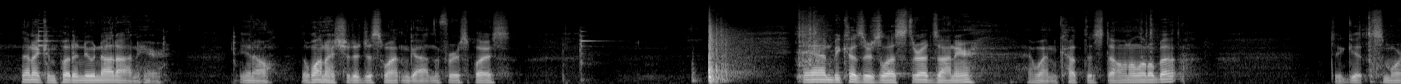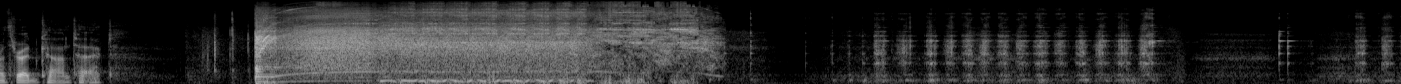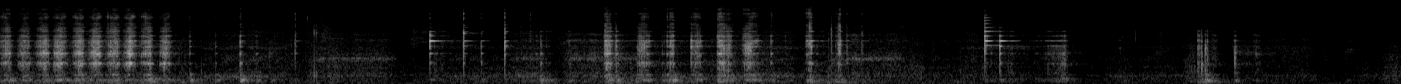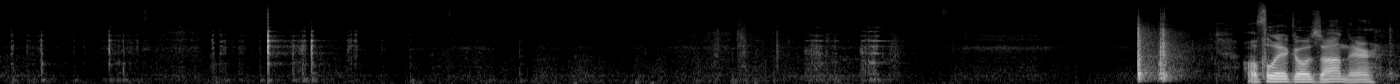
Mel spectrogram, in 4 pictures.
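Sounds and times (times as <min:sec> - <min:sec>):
hand tool filing metal threads: 0:16.6 - 0:21.4, 0:22.3 - 0:25.9, 0:26.8 - 0:31.1, 0:32.3 - 0:36.8.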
